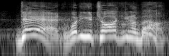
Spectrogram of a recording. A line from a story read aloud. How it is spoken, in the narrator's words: the son yells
